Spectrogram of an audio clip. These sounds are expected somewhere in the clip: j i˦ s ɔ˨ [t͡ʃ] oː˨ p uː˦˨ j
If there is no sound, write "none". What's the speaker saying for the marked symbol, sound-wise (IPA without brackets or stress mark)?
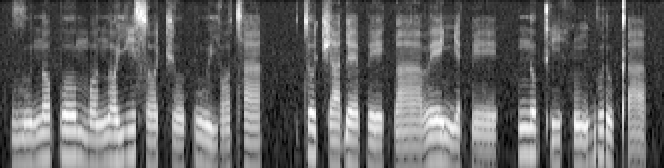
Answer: t͡ʃ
